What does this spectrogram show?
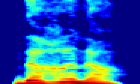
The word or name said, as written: ದಹನ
